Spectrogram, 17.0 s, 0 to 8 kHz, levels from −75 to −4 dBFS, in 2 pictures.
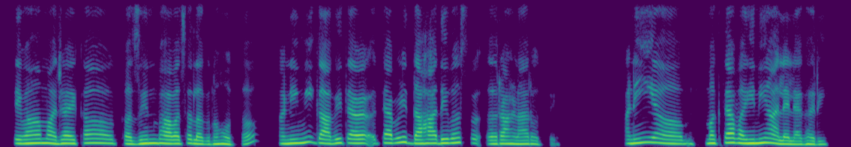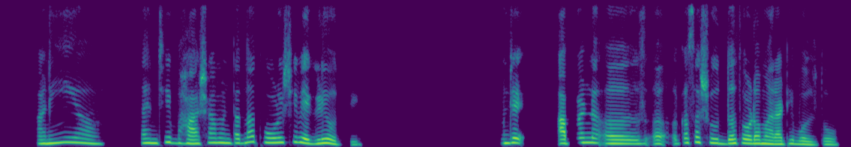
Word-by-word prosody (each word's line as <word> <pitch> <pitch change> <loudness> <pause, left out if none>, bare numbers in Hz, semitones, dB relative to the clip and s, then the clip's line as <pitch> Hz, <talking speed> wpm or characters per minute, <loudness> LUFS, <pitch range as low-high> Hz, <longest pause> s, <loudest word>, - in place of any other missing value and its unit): तेव्हा 215 +2 +3
माझ्या 215 -2 +3
एका 230 +2 0
कझीन 200 +4 +2
भावाचं 205 -1 +2
लग्न 180 -2 0
होतं. 180 - -3 0.3
आणि 210 +2 +2
मी 260 +4 +1
गावी 220 0 +2
त्या 220 -2 +2
त्यावेळी 240 +3 +1
10 215 +1 +4
दिवस 235 +4 +1
अ, 220 - -7 0.2
राहणार 190 -1 +1
होते. 175 +1 -8 0.7
आणि 245 +6 +1
अ, 240 -3 0 0.4
मग 220 0 +3
त्या 255 0 +4
वहिनी 225 0 +4
आलेल्या 175 -3 +2
घरी 170 -1 -2 0.6
आणि 235 +7 0
अ, 235 -4 -2 0.5
त्यांची 235 +4 -1
भाषा 220 0 -1
म्हणतात 235 -2 -1
ना, 280 - 0
थोडीशी 260 +2 -1
वेगळी 225 -3 +2
होती. 155 -8 -2 1.4
म्हणजे 235 +2 +2 0.4
आपण 255 +5 -2
अ, 230 -4 -5 0.4
अ, 200 0 -1 0.2
कसं 245 +3 -1
शुद्ध 215 -4 0
थोडं 210 -2 +3
मराठी 185 0 +2
बोलतो. 160 -3 -3
220 Hz, 150 wpm, -20 LUFS, 195-235 Hz, 1.4 s, 10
